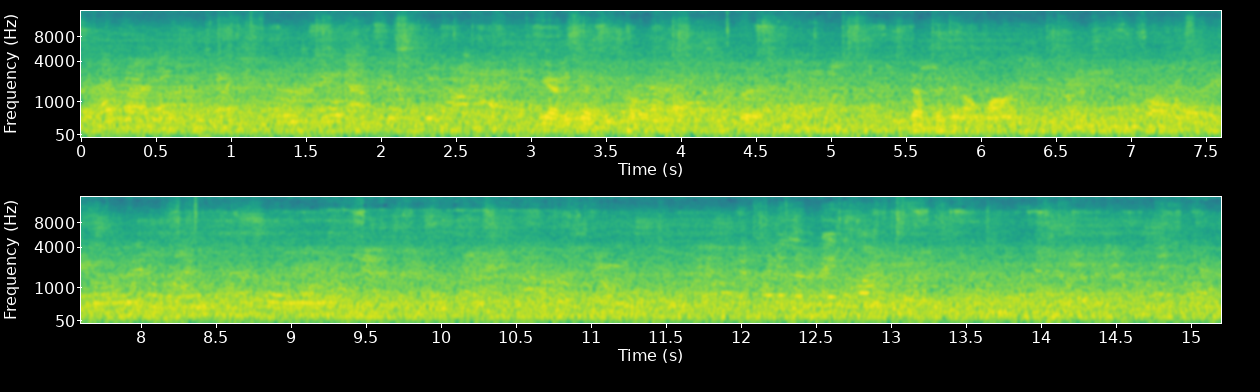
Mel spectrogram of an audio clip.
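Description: A crowd chatters all around in a large, busy hall.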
